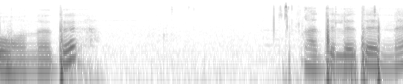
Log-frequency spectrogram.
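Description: A woman's voice speaking, then a pause of about a second, then speech again with a few sharp clicks mixed in.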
